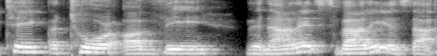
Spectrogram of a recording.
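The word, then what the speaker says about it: Viñales: Um event on the following day, we take a tour of the Venales Valley. Is that how it's pronounced?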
